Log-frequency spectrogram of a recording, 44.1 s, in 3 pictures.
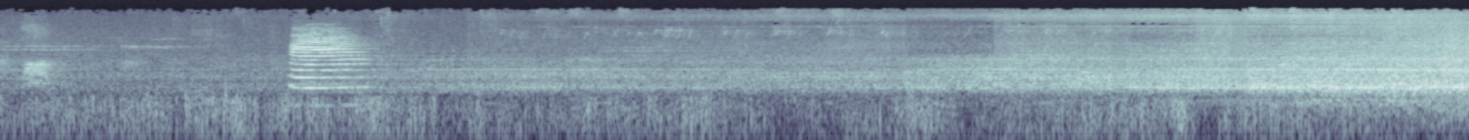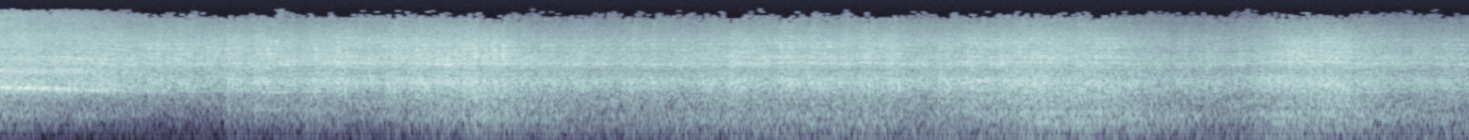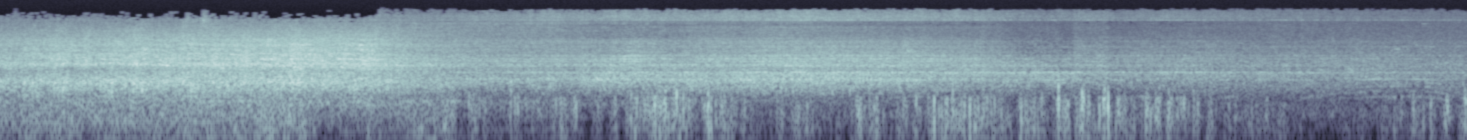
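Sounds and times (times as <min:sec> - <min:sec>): train wheels rumbling and clattering: 0:01.9 - 0:42.4
locomotive whine: 0:02.9 - 0:18.1.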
